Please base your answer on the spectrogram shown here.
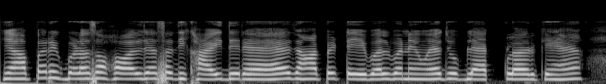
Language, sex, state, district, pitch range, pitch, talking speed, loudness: Hindi, female, Uttar Pradesh, Jyotiba Phule Nagar, 240-260 Hz, 255 Hz, 215 wpm, -16 LUFS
